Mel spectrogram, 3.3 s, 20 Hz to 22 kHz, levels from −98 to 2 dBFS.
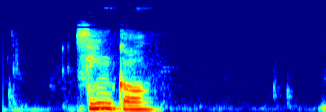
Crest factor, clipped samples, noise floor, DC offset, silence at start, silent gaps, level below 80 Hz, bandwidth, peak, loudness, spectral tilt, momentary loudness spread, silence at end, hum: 16 dB; under 0.1%; -77 dBFS; under 0.1%; 0.8 s; none; -56 dBFS; 7.8 kHz; -2 dBFS; -14 LUFS; -8 dB/octave; 17 LU; 1.7 s; none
